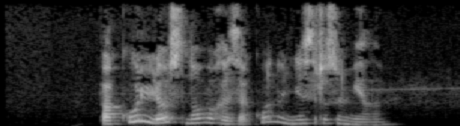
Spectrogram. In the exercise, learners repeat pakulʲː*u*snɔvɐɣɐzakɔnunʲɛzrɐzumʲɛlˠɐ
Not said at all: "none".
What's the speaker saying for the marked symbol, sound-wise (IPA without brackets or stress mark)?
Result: ɔ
